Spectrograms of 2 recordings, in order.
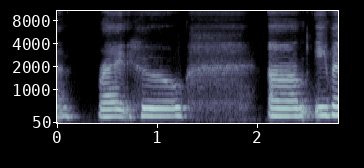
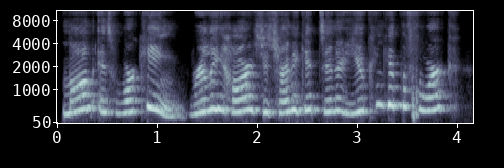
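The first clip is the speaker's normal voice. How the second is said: higher, louder, indignant telling-off; scolding dad; 8 semitones higher, 4 dB louder than usual. Retold or imitated. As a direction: set him straight, half laughing. Daughter scolding dad at dinner.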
